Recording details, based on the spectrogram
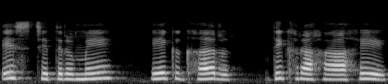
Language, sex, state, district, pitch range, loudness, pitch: Hindi, female, Madhya Pradesh, Bhopal, 240-270 Hz, -16 LUFS, 255 Hz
